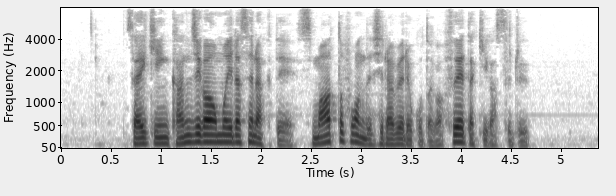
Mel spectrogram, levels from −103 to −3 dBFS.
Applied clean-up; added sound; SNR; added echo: none; none; none; none.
